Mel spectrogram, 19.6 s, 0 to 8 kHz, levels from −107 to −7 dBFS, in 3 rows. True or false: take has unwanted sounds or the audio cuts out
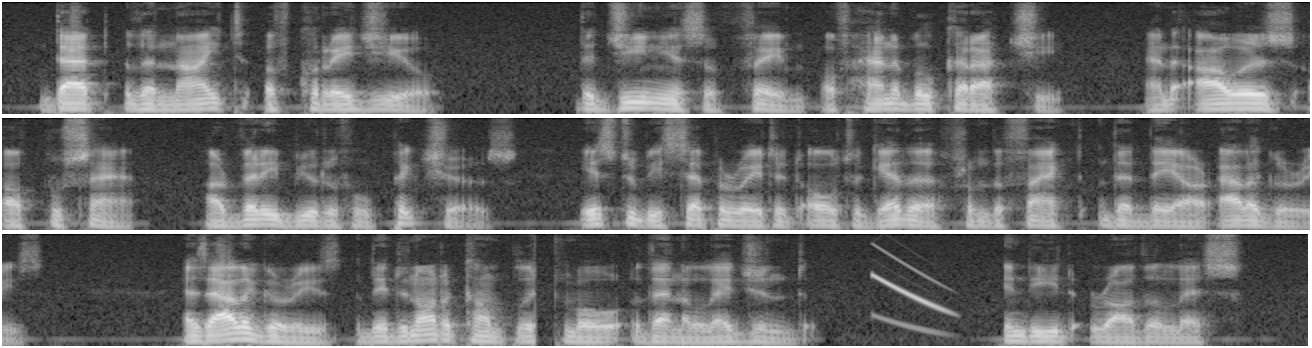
true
